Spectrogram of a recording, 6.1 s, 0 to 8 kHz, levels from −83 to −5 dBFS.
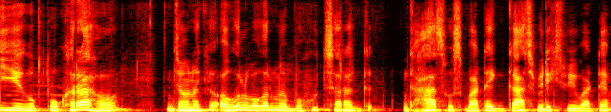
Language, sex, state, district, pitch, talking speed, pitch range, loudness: Bhojpuri, male, Bihar, Muzaffarpur, 145 Hz, 165 wpm, 135-155 Hz, -15 LUFS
